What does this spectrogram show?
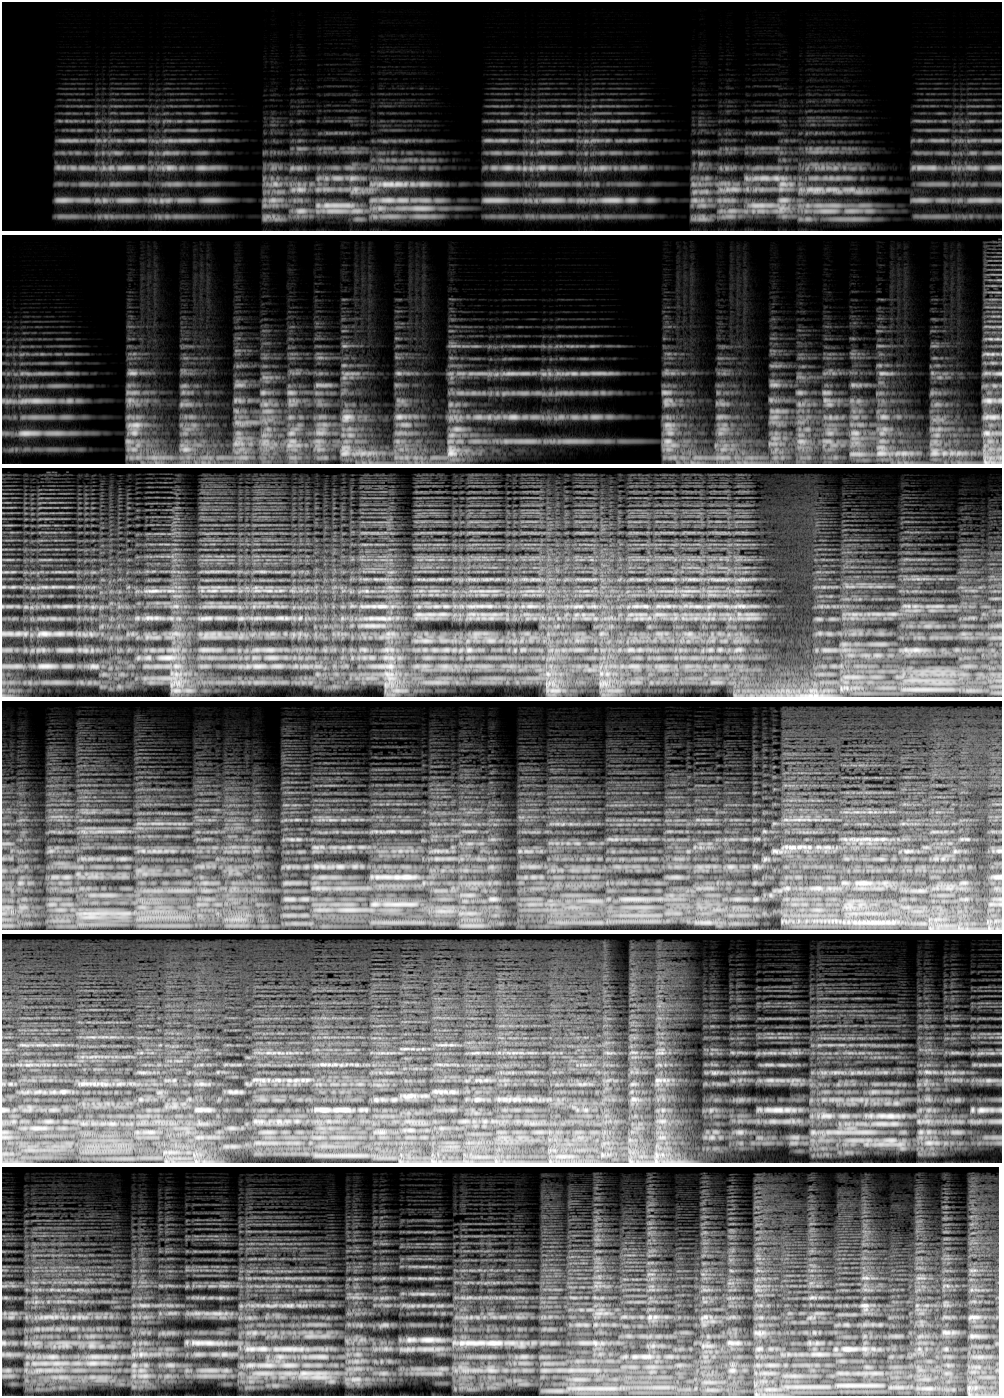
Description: Gran marcia trionfale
